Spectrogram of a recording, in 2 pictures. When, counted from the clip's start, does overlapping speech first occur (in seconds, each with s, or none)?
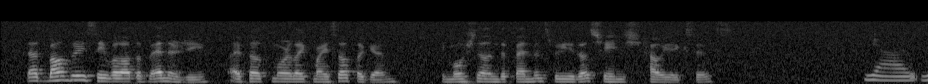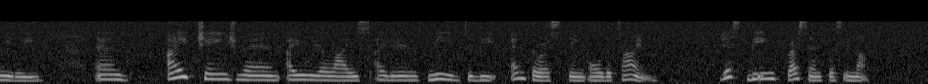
none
